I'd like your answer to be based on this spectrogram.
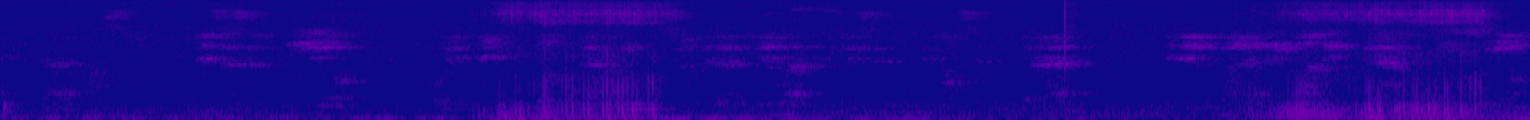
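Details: Cat snoring in sleep: two rough, low snoring breaths about four seconds apart, with faint chirping sounds and room noise in the background.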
